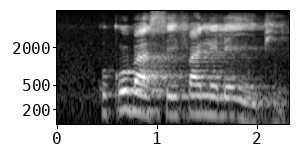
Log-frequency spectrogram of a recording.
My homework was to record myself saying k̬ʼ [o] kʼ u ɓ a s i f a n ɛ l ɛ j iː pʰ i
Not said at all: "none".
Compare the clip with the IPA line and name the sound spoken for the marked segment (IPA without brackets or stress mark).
u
